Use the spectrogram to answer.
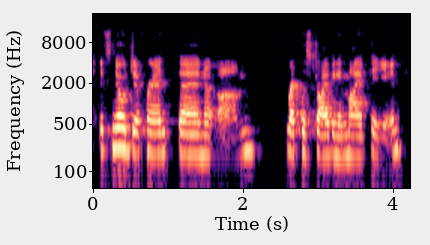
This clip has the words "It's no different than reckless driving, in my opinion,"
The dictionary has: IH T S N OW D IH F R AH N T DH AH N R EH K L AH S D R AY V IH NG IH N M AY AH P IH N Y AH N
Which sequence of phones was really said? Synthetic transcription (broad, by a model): IH T S N OW D IH F R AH N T DH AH N R EH K L AH S D R AY V IH NG IH N M AY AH P IH N Y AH N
